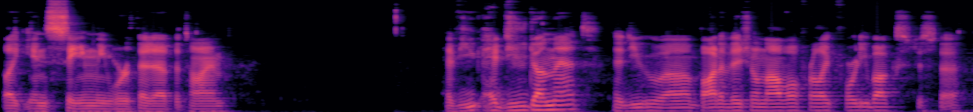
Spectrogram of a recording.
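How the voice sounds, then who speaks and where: A man's voice: lowish voice, fairly bright tone, smooth. A man giving casual, off-the-cuff commentary as a gaming video host, talking in a rambling, reminiscing way.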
